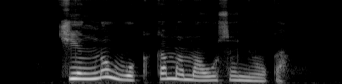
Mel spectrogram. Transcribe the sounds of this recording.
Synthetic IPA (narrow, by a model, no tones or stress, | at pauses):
t͡ʃiŋnɨwʊkkamamawusaɲuka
